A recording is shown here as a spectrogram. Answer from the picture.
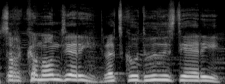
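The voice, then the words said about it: Put-on Scottish accent. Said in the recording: “Scottish friend ... imitating one of his friends talking ... a really good Scottish accent”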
